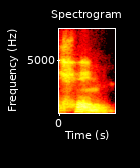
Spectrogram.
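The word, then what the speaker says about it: hum: syllable shri I'm sorry seed syllable hung h u n g. So you can visualize h u m or h u n g. It's the same.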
